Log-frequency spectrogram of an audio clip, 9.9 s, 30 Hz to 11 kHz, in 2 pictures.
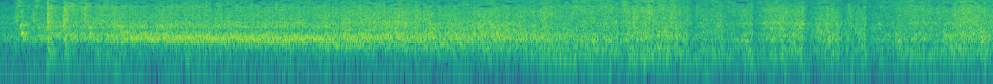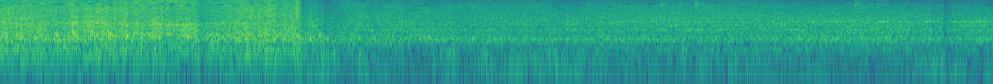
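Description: InterCity 125 High Speed Train passing close at speed: a loud rush of wheels on the rails and running gear, which cuts off suddenly about six and a half seconds in. A quieter, steady noise follows.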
